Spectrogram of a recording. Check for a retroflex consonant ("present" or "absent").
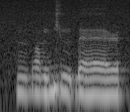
present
